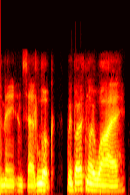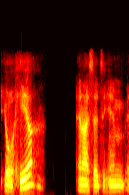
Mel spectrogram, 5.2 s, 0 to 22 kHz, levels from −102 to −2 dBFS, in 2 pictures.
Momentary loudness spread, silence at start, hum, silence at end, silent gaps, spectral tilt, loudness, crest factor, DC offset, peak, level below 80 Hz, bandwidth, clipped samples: 12 LU; 0 s; none; 0 s; 1.25-1.33 s, 3.69-3.90 s, 4.01-4.11 s; -5.5 dB/octave; -20 LUFS; 16 dB; under 0.1%; -4 dBFS; -56 dBFS; 7.4 kHz; under 0.1%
